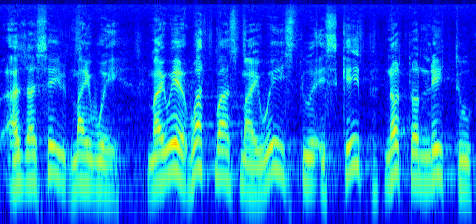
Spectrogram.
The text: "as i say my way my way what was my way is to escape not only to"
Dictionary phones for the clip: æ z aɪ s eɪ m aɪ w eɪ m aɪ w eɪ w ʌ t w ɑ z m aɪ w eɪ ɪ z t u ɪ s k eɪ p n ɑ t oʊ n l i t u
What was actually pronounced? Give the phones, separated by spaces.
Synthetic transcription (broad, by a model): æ z aɪ s eɪ m aɪ w eɪ m aɪ w eɪ w ʌ t w ɑ z m aɪ w eɪ ɪ z t u ɪ s k eɪ p n ɑ t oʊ n l i t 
